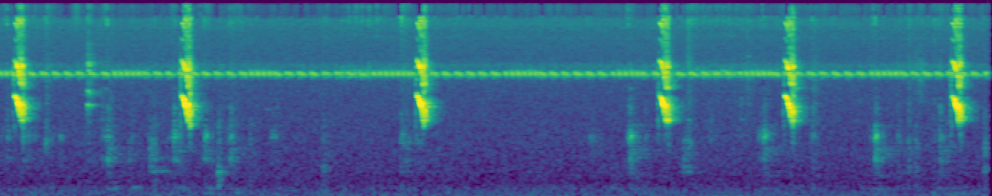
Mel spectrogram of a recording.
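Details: Sunbird making a strange sound: a series of six sharp, high, falling chips at uneven intervals of about one to two and a half seconds, with a steady insect drone throughout.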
